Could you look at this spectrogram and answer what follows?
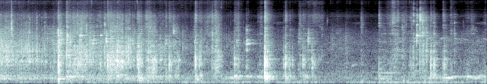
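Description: Soaked dried peas for ghugni being poured and rinsed in a metal pot, scattered clinks and rattles of hard peas against metal with splashy water handling, fairly close and irregular, no speech.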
